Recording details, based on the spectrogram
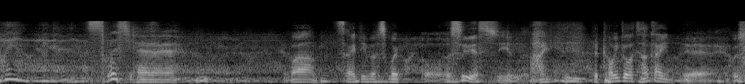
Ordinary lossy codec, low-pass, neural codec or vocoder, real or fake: none; none; codec, 16 kHz, 1 kbps, FunCodec, trained on LibriTTS, 50 frames a second; fake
